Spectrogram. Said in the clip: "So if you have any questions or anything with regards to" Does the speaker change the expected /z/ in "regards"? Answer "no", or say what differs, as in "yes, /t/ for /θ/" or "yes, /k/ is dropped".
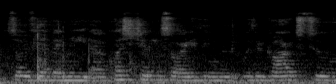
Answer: yes, /z/ is dropped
